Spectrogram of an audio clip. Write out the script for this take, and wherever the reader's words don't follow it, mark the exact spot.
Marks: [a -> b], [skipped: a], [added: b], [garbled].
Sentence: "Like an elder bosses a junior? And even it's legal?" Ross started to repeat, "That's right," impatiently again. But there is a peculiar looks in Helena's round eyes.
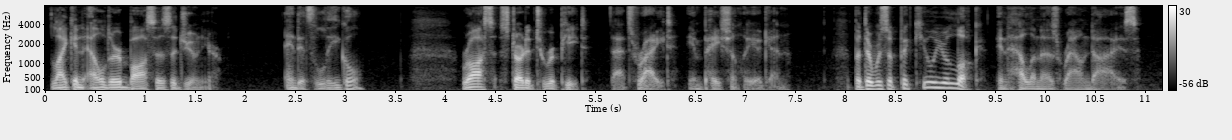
"Like an elder bosses a junior? And [skipped: even] it's legal?" Ross started to repeat, "That's right," impatiently again. But there [is -> was] a peculiar [looks -> look] in Helena's round eyes.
